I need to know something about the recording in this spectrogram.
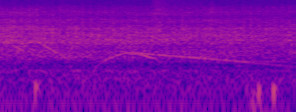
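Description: Fire engine (pumper) driving slowly past, a steady rumble of engine and tyres. A faint tone slides down in pitch from about a second in.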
